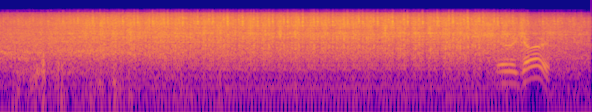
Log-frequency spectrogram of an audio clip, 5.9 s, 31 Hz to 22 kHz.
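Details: 2017 Subaru Outback EE20 2.0 turbo diesel boxer, 6-speed manual, 31,291 km, started in neutral with clutch in: catches and settles into a steady, even idle with a hissy top end and no knocking; healthy engine.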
